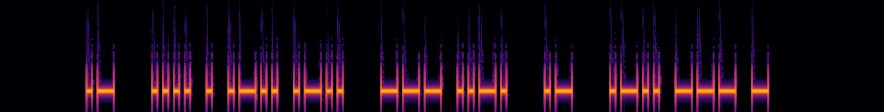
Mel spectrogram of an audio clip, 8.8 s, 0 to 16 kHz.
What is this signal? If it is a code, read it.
Morse code, heard as a keyed tone, about 22 wpm, 700 Hz. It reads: A HELL OF A LOT
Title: Sets of 5 Words Encore 22wpm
